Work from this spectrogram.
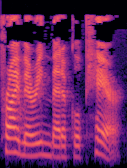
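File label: "PRIMARY MEDICAL CARE", English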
